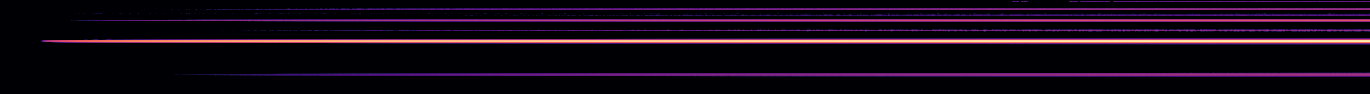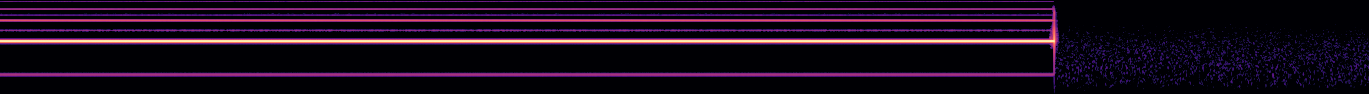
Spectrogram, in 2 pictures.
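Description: A steady, high-pitched electronic ringing tone, the ear-ringing effect used in film sound design for the daze after an injury. It swells up from nothing over about ten seconds, holds steady, then cuts off abruptly shortly before the end.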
